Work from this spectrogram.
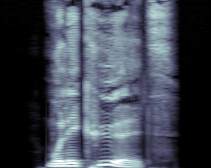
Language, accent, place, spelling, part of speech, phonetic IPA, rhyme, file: German, Germany, Berlin, Moleküls, noun, [moleˈkyːls], -yːls, De-Moleküls.ogg
- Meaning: genitive singular of Molekül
